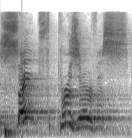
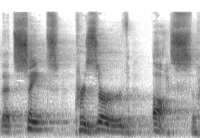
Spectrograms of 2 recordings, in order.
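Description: First: It is said in an Irish accent. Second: It is said in a plain accent. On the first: "When I'm in an Irish mood, I say" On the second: "In case you didn't understand my Irish accent"

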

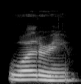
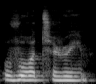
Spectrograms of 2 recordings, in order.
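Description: First: It is spoken with an American accent. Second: It is spoken with a British accent. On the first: "Це американський варіант" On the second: "а британський буде watery"

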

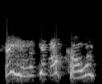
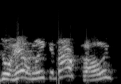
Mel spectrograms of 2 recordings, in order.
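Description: First: It is said in a high-pitched voice. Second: It is said in a normal voice.

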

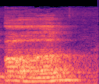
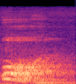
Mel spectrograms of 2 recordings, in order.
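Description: First: It is said in an American English accent. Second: It is said in a British English accent. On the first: "American people say on" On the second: "while British people say on"

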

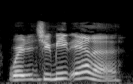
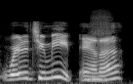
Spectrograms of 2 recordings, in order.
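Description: First: The words run on without a pause before Anna. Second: There is a pause before Anna. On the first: The question asks where the listener met Anna. The speaker calls it right. "It should say" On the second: The question is addressed to Anna herself. The speaker calls it wrong. "like she's talking to Anna"

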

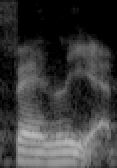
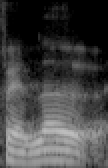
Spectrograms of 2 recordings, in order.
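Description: First: The ending sounds like 'lia'. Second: The ending does not sound like 'lia'. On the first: The speaker calls it right. "เป็นเลียแทนนะครับ" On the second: The speaker calls it wrong. "ไม่อ่านว่า"

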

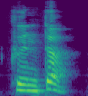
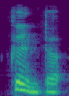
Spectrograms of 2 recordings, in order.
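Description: First: The stress is on the second syllable. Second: The stress is on the first syllable. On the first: The action happened in the past. "cu accentul pe a doua silabă" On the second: The action happens in the present. "cu accentul pe prima silabă"

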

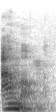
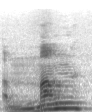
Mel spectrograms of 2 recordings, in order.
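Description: First: The stress is on the first syllable. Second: The stress is on the second syllable. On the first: The speaker calls it wrong. "or is it among? And it's certainly not among, because that sounds all wrong in English" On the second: The speaker calls it right. "with a stress on the second syllable"

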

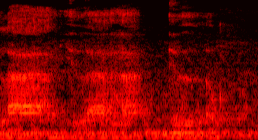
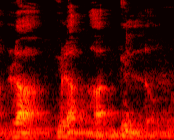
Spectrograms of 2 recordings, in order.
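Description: First: It is said softly. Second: It is said loudly.

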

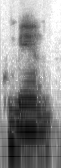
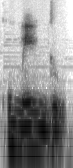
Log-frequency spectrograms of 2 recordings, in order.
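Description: First: The d sound in the word is dropped. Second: The d sound in the word is pronounced. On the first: "senão comendo. Tira um D" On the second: "as pessoas às vezes não falam comendo"

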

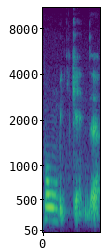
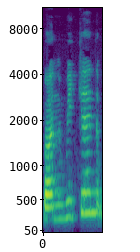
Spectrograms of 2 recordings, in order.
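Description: First: The first word ends in a nasal vowel. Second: The first word ends with a clearly pronounced n. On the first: The speaker calls it right. "we say bon weekend" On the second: The speaker calls it wrong. "We don't say bon weekend"

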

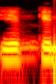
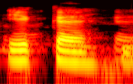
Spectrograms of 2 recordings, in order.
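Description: First: The second word has a close 'ee' vowel. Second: The second word has an open 'ai' vowel. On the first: The speaker calls it wrong. "ਇਹਨੂੰ ਇੱਕ ਹੀ ਨਹੀਂ ਪੜਨਾ" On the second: The speaker calls it right. "ਦਲਾਵਾਂ ਦੇ ਨਾਲ ਉਚਾਰਨ ਕਰਨਾ"

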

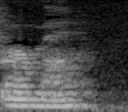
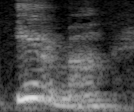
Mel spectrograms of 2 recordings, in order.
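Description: First: The name has an English pronunciation. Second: The name has a Spanish pronunciation. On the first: This is how English speakers say it. "in English is pronounced Irma" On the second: This is how the name's owner says it. "But that's not how I say my name"

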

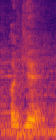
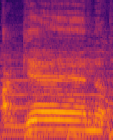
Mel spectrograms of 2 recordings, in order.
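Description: First: It is said in a warm, gentle tone. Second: It is said in an impatient, exasperated tone. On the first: The speaker is glad to help again. The speaker calls it right. "You hear the difference?" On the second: The speaker is annoyed at having to help again. The speaker calls it wrong. "oh my goodness, I gotta show you again how to do this"

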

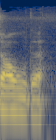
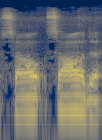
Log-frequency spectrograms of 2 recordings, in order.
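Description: First: It is said in a British way with L. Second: It is said in an American way without L. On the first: "It's solder. ... There's a sol at the beginning" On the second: "Our Canadian and American friends like to say solder"

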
